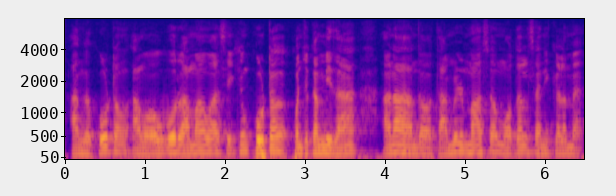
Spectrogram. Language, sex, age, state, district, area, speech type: Tamil, male, 60+, Tamil Nadu, Coimbatore, urban, spontaneous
